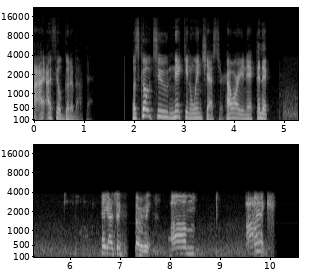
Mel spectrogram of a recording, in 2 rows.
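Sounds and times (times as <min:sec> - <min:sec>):
speech: 0:00.0 - 0:01.0, 0:02.0 - 0:04.8, 0:06.6 - 0:08.6, 0:09.5 - 0:10.1
caller's voice over a bad phone line: 0:09.5 - 0:10.1.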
